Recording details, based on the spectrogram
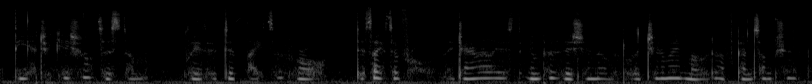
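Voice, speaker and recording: The speaker is soft-spoken and talks at a very fast pace, with noticeable background noise behind. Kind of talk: ASMR book reading.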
